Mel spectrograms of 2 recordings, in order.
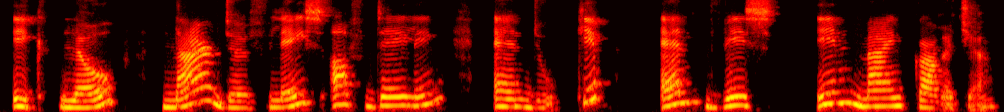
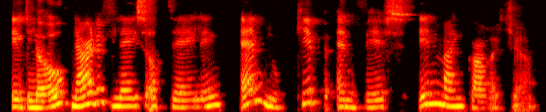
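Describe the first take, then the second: First: It is read at a slow pace. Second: It is read at a fast pace. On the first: "I'll read it slow first" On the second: "and then I'll read it fast"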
